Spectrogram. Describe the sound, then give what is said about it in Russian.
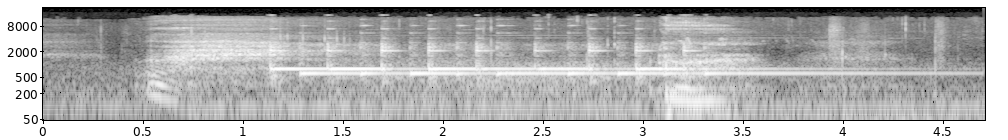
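A doorbell rings out with ding-dong chimes. Clear, sustained bell tones ring over a low background hum and fade away slowly. “В дверь звонят родители Нины.”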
